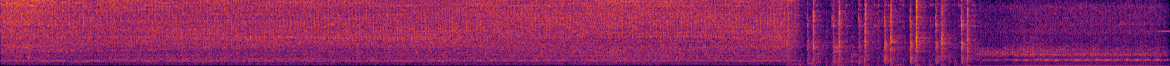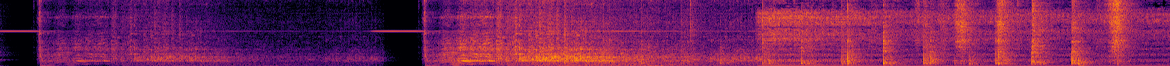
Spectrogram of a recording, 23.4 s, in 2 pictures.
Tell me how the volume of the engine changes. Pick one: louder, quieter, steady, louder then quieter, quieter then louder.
louder then quieter.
